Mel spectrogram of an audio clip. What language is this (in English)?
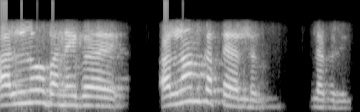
Maithili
